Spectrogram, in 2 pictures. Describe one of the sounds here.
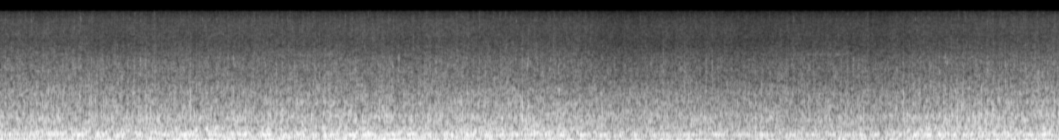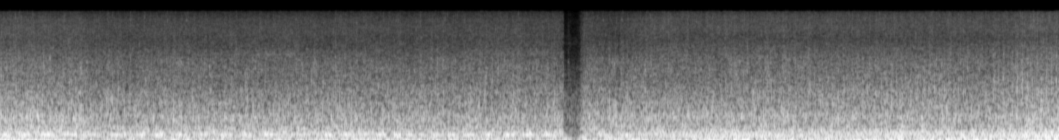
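Twin piston aircraft engines drone steadily and loudly.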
